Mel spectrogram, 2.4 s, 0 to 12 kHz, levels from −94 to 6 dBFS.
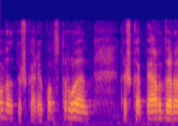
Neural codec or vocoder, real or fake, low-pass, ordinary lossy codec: codec, 16 kHz, 2 kbps, FunCodec, trained on LibriTTS, 25 frames a second; fake; 7.2 kHz; Opus, 64 kbps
